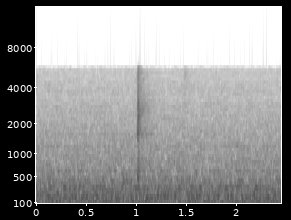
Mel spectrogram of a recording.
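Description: A single sharp click about a second in, over steady low background noise.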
